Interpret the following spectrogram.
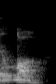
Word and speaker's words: Allah: lamb is heavy right the lamb is heavier when you say it Allah you don't say right you say Allah so here the lamb is it's also heavy here in Allah it's similar to um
